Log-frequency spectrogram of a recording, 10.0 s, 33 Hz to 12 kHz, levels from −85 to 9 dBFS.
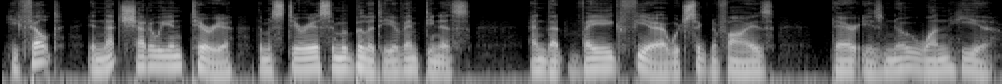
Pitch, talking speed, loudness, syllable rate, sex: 90 Hz, 125 wpm, -18 LUFS, 4.8 syllables/s, male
